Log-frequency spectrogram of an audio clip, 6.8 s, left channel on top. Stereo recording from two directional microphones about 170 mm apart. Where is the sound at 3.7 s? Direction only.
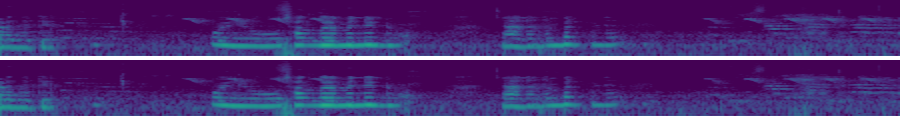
15° right (ahead or behind).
